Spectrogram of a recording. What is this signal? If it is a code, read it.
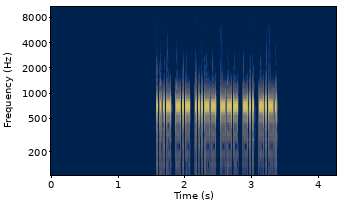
Morse code, heard as a keyed tone, about 52 wpm, 700 Hz. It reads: VK3ODC
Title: DXCC-100 Call Signs - 6 Characters - 50wpm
